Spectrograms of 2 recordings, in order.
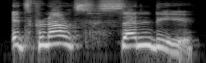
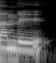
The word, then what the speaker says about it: Sendy: Wait, candy, not candy. Guess who, Maisie? No, who's that? It's pronounced Sendy. It's pronounced Sendy, not candy. Sendy. It's not candy.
